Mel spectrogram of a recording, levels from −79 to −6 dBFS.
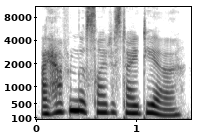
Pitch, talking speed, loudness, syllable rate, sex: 230 Hz, 195 wpm, -14 LUFS, 5.6 syllables/s, female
